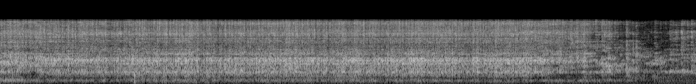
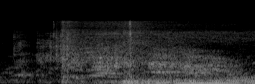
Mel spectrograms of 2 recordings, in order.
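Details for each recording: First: 2016 Ford EcoSport with the 1.6 Sigma engine, idling after start: a harsh, fast metallic rattle because the starter motor pinion stays engaged and does not retract; confirmed on the bench, where the starter has to be pushed back by hand. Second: 2016 Ford EcoSport with a 1.6 Sigma engine, after cleaning and greasing a starter motor that stayed engaged: the engine cranks briefly and catches cleanly, settling into a steady low idle with no grinding; normal engine start.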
